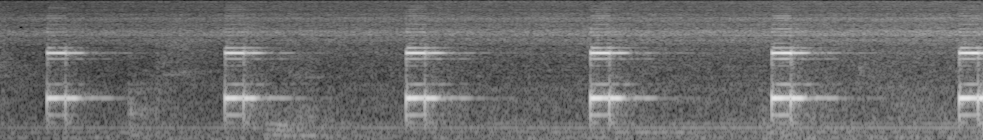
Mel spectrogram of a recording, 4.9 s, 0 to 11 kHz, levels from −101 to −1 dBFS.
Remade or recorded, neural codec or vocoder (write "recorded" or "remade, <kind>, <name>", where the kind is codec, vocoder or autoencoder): recorded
